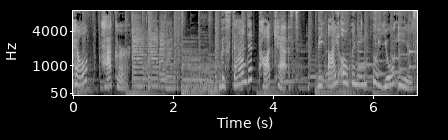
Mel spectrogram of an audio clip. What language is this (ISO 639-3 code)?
tha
